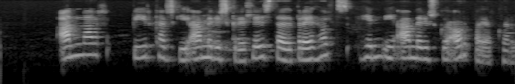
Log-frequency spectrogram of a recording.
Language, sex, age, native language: Icelandic, female, 30-39, Icelandic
